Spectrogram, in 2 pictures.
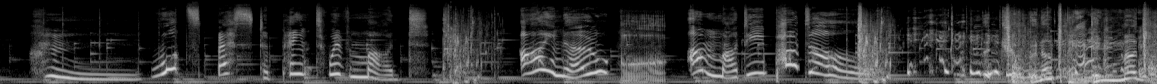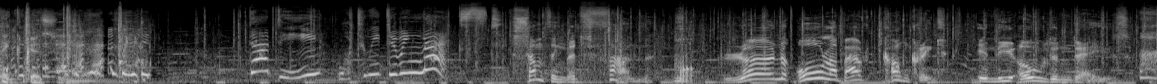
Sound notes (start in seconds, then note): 8.8 laughing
